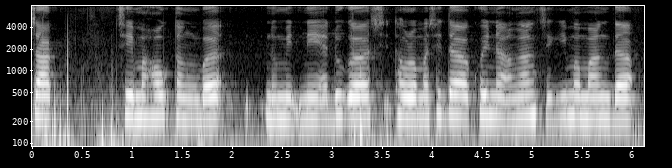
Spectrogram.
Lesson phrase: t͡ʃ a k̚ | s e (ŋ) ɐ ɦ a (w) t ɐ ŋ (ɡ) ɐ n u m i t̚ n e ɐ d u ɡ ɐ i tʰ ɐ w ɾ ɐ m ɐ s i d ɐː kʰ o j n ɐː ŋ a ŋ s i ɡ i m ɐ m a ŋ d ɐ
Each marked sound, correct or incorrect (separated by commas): incorrect, correct, incorrect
